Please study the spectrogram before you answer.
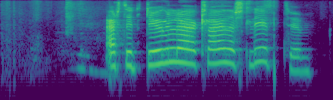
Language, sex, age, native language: Icelandic, female, 10, Icelandic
